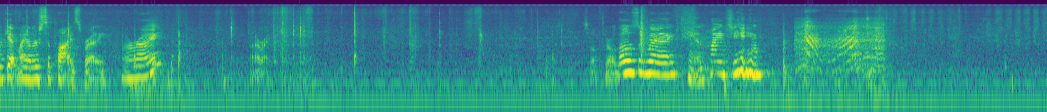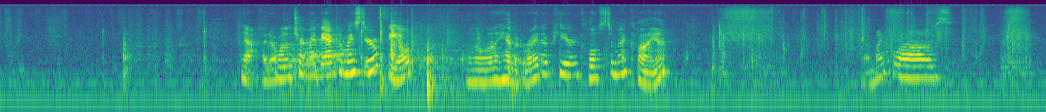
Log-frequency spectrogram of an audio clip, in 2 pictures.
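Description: A middle-aged woman speaks calmly and clearly, as if explaining, in pauses.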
